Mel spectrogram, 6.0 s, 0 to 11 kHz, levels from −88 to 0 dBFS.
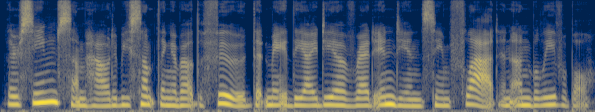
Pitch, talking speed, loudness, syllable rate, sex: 215 Hz, 200 wpm, -16 LUFS, 5.7 syllables/s, female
